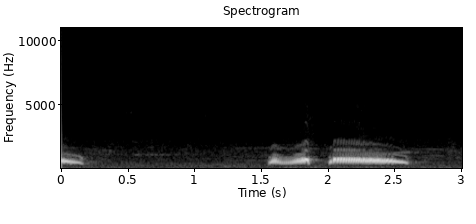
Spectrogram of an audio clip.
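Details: Decoy spotted dove used to provoke other doves into cooing: a low note trails off at the start, then a clear two-part coo of a short wavering note and a longer, steady, falling hoot.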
